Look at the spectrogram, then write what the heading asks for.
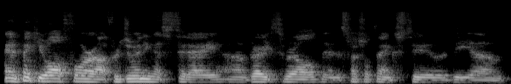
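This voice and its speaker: A man presenting his company over a video call, thankful and a little halting. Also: medium pitch, steady tone, warm tone. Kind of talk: pitch presentation. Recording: roomy video call audio.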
